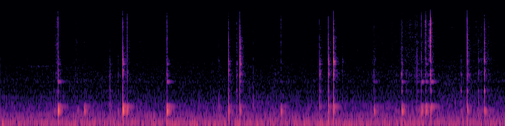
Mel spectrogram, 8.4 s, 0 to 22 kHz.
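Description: Long nails tap a green, medium-sized, hollow Pringles composite paperboard can held upright. Fifteen light, irregular taps land as sharp clicks with a brief hollow tone around 360 Hz. Each tap dies away almost instantly over a quiet background hiss.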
